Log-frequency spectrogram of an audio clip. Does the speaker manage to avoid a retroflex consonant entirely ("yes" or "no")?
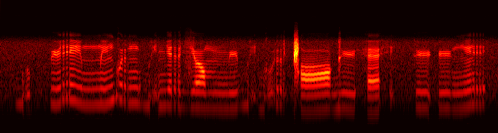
yes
